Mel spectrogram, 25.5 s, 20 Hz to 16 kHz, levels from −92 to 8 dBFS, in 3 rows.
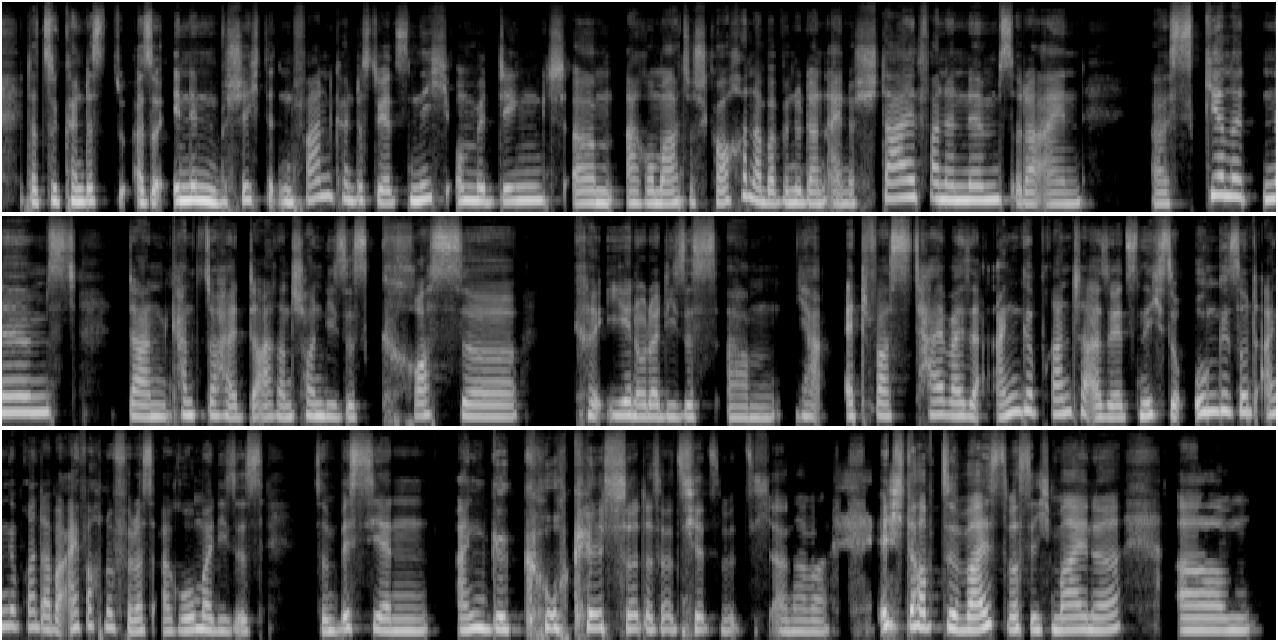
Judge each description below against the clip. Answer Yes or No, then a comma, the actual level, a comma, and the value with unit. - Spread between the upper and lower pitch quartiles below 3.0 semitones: No, average, 3.3 semitones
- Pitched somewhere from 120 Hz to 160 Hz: No, high, 220 Hz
